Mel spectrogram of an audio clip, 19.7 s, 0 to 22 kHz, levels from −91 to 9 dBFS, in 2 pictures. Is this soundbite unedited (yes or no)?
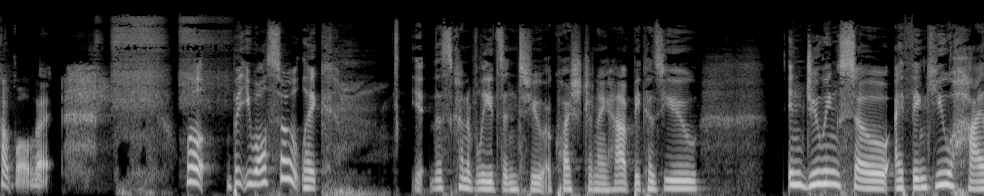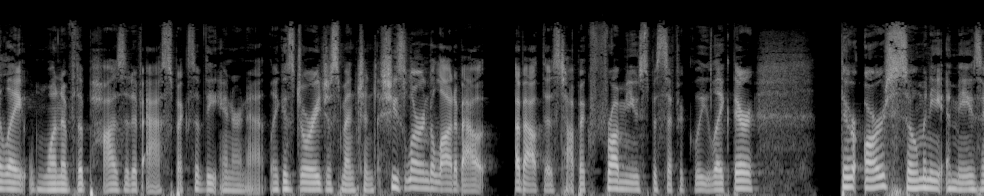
no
